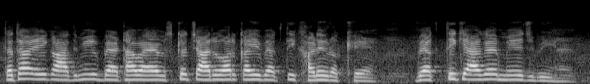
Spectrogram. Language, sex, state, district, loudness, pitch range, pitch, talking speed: Hindi, male, Maharashtra, Chandrapur, -15 LUFS, 195-225 Hz, 215 Hz, 215 wpm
